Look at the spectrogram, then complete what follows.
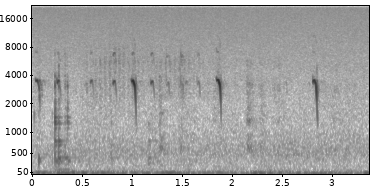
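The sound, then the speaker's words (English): A juvenile wild bird, which is with two others, gives three short, high-pitched peeps, each sliding downward, spaced evenly about a second apart over a steady low background hiss, with no one talking. “So recording collected that bird. It's a juvenile.”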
